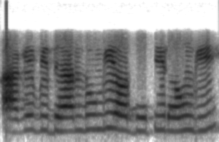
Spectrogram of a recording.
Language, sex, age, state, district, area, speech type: Hindi, female, 30-45, Uttar Pradesh, Azamgarh, rural, conversation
